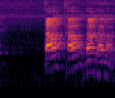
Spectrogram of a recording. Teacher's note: ता देखिए जीभ दांत से जुड़ रहा है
